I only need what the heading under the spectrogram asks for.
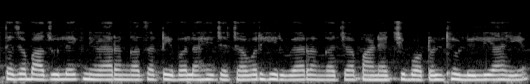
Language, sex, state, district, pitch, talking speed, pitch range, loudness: Marathi, female, Maharashtra, Gondia, 220 Hz, 160 wpm, 215-230 Hz, -11 LUFS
